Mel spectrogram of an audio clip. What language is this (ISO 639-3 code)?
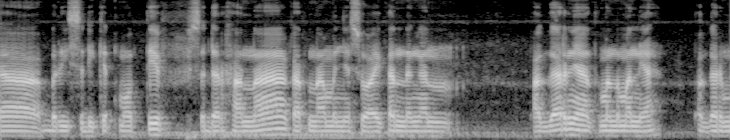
ind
